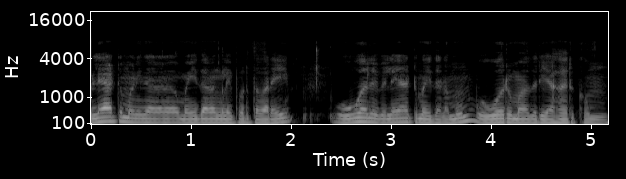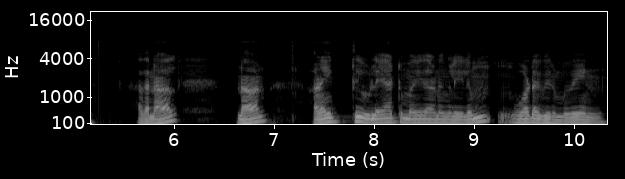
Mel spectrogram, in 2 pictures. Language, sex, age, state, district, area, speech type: Tamil, male, 18-30, Tamil Nadu, Thanjavur, rural, spontaneous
